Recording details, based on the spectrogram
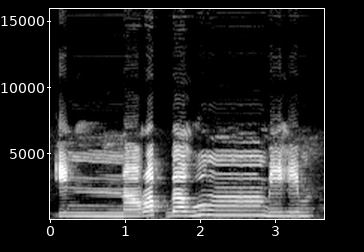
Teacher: bertemu dengan huruf ba maka Bagaimana cara membacanya cara membacanya adalah bunyi mim sukun dibaca samar-samar di bibir dan berdengung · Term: Ikhfa Syafawi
